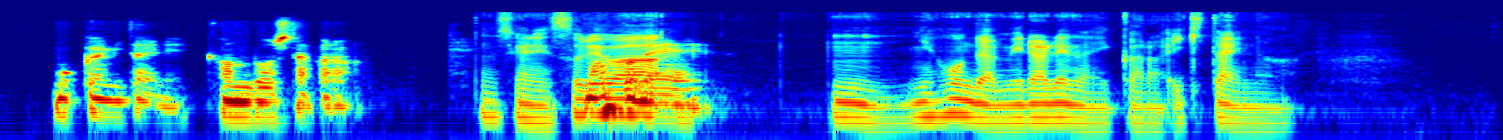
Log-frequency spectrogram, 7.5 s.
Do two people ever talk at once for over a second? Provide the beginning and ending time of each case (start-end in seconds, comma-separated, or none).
none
